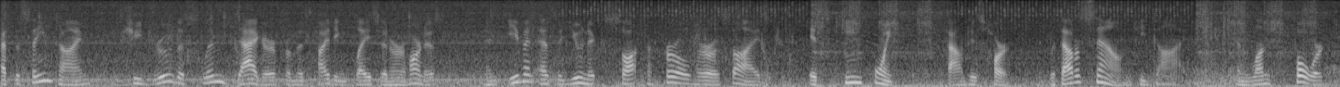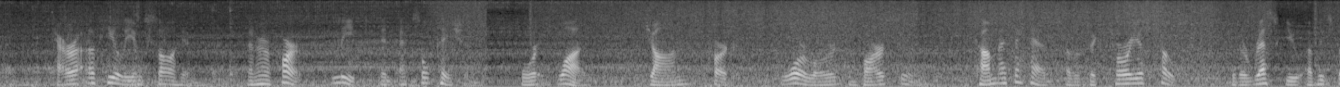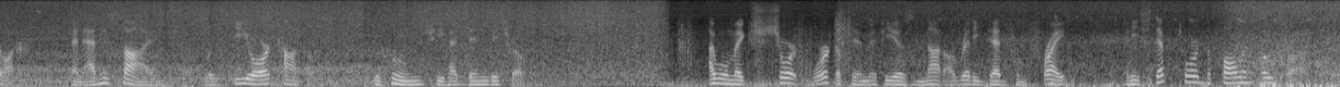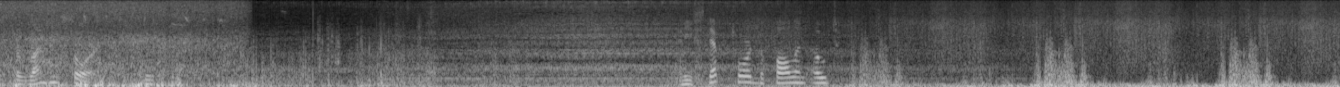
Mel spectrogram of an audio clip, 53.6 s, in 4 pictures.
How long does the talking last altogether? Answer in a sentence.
The talking can be heard for 42 seconds in total.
